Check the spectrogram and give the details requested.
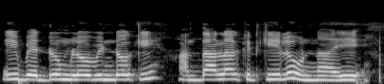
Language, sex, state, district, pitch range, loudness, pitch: Telugu, female, Andhra Pradesh, Annamaya, 210-235 Hz, -12 LUFS, 225 Hz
